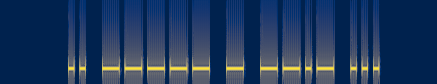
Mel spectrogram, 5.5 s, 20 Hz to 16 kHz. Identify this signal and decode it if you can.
Morse code, heard as a keyed tone, about 17 wpm, 700 Hz. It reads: I0TQS
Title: DXCC-100 Call Signs - 5 Characters - 17wpm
